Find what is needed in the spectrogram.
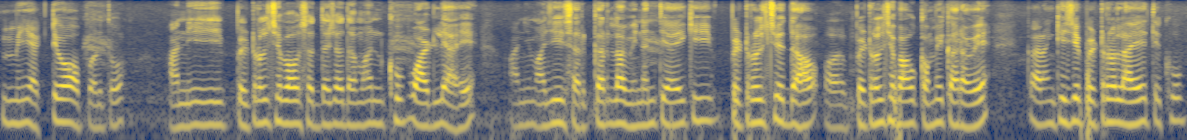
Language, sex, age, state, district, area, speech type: Marathi, male, 18-30, Maharashtra, Thane, urban, spontaneous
